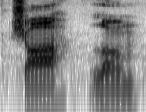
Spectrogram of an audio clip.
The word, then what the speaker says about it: Shalom: just want to say sha luck Shalom sha loam so it's accurately pronounced here I have a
